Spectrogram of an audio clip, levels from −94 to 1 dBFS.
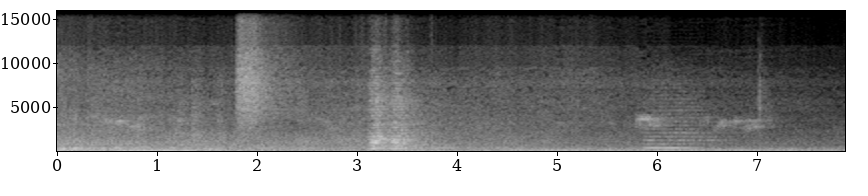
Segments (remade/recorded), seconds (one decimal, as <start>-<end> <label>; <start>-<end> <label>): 0.0-7.9 recorded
